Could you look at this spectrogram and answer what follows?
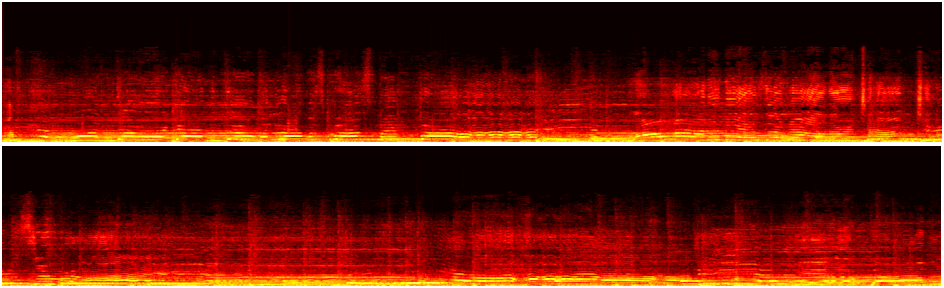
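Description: Live band playing a jazz-pop dance song, a singer's voice over electric guitars, keyboard and drums.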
